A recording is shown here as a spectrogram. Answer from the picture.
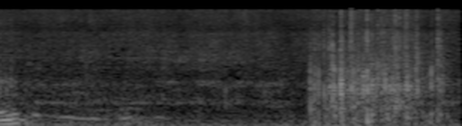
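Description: A sink tap is turned on and water starts running, a steady rush that begins suddenly about one and a half seconds in.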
